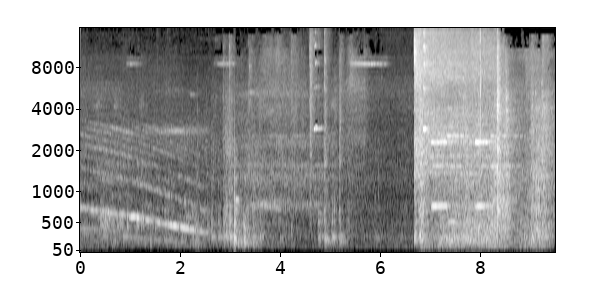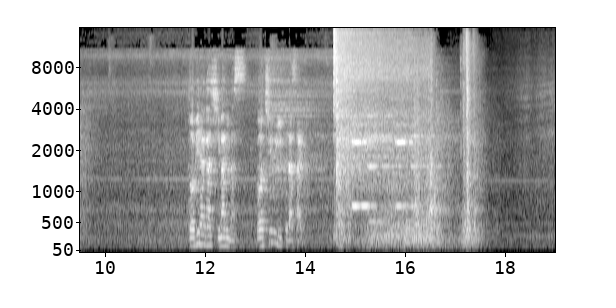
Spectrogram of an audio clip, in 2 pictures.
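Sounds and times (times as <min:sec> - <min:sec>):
low steady train hum: 0:00.0 - 0:19.0
loud air hiss: 0:14.6 - 0:15.7.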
